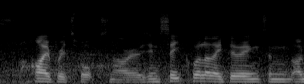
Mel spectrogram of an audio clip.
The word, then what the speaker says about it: SQL: decided that that's official sequel server it's not SQL Server and sequel server yeah excellent I had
